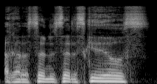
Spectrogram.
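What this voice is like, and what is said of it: Imitates another person's voice. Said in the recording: “your Liam Neeson impression”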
